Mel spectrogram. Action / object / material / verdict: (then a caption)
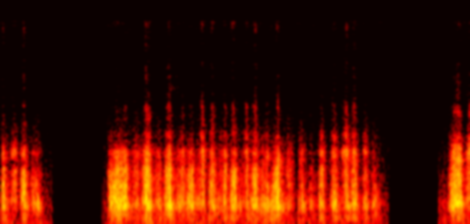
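scrape / paper scratch card with latex coating, scratched by a coin / latex coating / none. A coin held in the fingertips scratches the latex-coated squares of a thin cardboard paper scratch card held flat. Three bursts of quick, dry, rasping strokes sit mostly in the low-mid range, separated by two short silences. Each stroke stops abruptly with no ring.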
